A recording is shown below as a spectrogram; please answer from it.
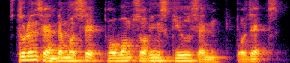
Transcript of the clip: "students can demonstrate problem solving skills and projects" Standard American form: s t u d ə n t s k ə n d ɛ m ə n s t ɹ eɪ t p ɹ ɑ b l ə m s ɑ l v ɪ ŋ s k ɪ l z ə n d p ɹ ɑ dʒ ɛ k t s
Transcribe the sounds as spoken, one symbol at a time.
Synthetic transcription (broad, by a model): s t u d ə n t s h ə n d ɛ m ə n s t ɹ eɪ t p ɹ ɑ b ə m s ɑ v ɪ ŋ s k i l s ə n p ɹ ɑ dʒ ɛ k t s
